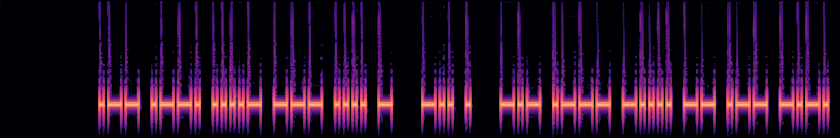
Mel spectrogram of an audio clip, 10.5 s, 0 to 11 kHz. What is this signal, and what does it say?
Morse code, heard as a keyed tone, about 22 wpm, 700 Hz. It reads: WP4OHT DE KJ6MWC
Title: USA Callsign DE Callsign 22wpm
